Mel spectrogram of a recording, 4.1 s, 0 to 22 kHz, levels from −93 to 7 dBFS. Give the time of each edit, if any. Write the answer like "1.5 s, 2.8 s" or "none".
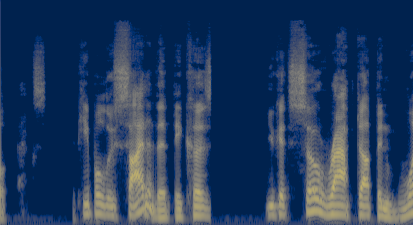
0.8 s, 2.1 s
